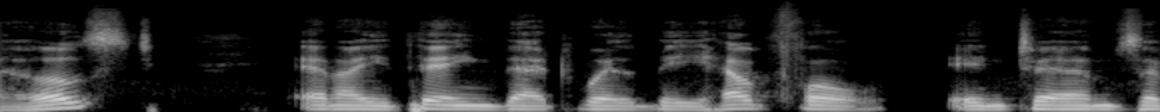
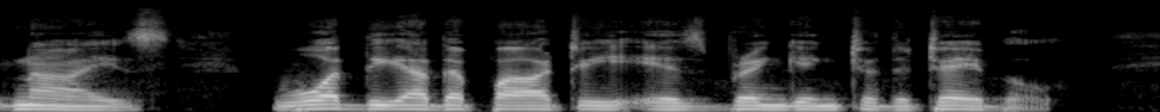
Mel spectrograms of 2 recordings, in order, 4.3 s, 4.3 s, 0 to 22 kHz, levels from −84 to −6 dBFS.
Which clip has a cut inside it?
first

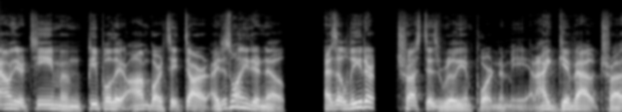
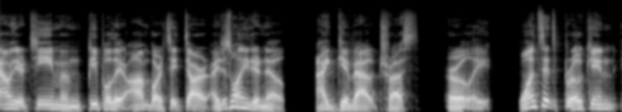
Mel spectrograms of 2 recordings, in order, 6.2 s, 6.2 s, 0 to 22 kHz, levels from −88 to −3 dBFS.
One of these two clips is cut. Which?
second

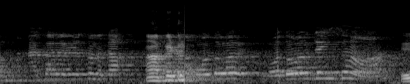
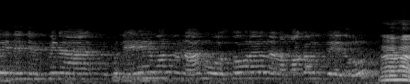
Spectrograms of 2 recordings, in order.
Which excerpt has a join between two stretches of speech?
first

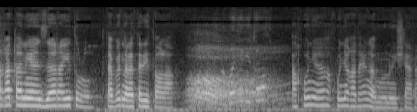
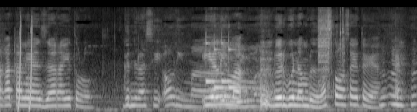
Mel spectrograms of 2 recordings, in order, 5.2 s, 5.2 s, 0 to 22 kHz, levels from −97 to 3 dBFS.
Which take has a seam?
first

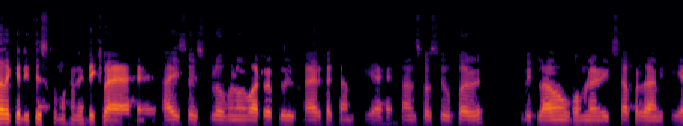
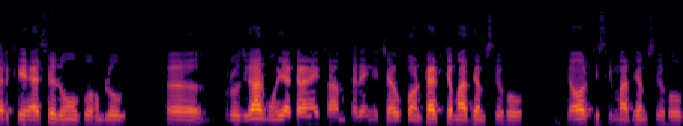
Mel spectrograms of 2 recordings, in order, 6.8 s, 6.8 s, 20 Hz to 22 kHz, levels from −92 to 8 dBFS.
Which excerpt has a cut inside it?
first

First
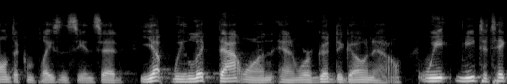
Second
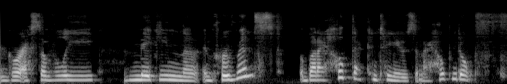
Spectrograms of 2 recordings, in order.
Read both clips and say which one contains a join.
first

